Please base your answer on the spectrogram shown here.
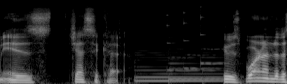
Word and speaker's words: Jessica: Anyways, that's pronounced Jessica.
